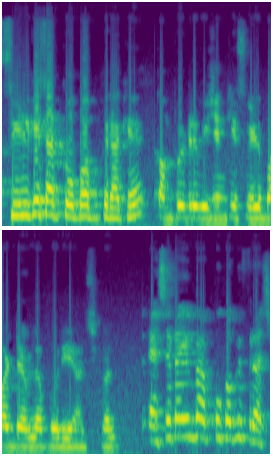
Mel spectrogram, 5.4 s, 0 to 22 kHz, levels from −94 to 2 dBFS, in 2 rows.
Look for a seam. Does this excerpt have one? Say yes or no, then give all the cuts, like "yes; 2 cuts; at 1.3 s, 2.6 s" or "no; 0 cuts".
yes; 2 cuts; at 1.6 s, 4.1 s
